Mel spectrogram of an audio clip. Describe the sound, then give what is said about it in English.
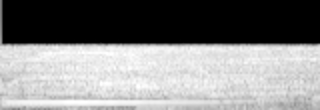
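A large crowd cheers for Craig Morgan as he is called back out to the stage, in a steady, loud roar that holds for a few seconds, with a sustained whoop or whistle riding on top and no clear speech. “Y'all make some noise for the living legend, Mr.”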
